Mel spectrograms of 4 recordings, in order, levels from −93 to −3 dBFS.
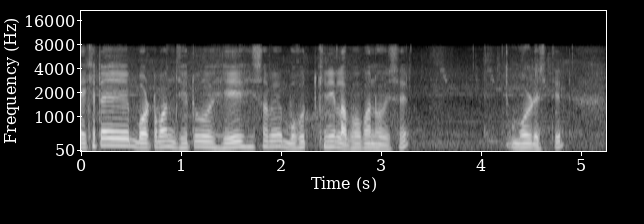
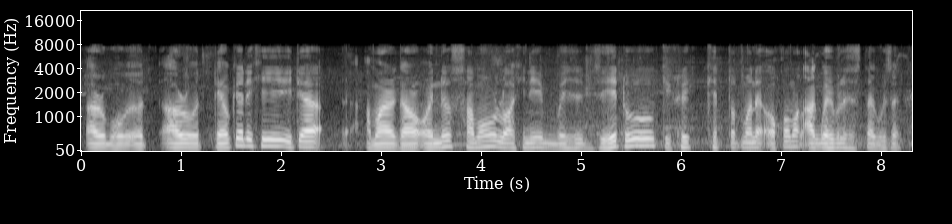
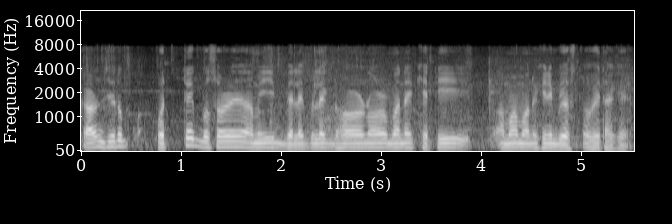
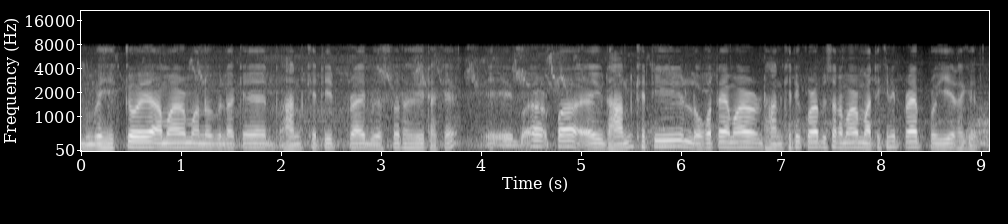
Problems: constant background noise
